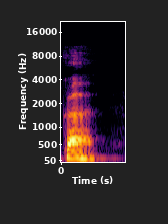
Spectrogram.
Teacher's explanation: तो जब आप बोलते समय आपकी कम प्राणवायु निकले, जैसे आपने बोला भैया क, आप क बोल करके देख लीजिए, आप क बोल करके देखिए। आप जब क बोलेंगे तो आप जो है प्राणवायु आपकी कम निकलेगी। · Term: अल्प प्राण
